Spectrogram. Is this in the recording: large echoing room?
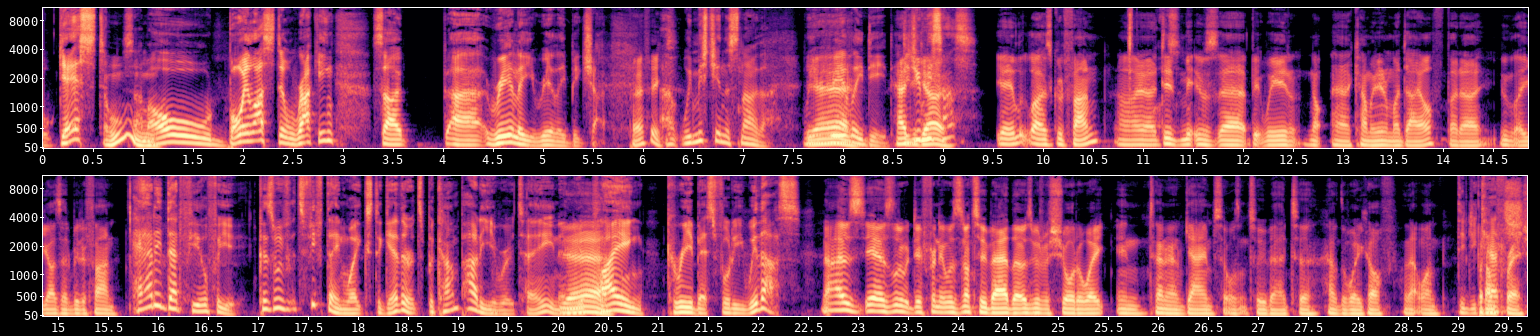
no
